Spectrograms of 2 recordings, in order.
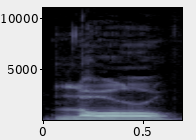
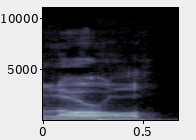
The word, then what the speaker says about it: Laurel: So anyway, if you're from the area, you know it's not Laurel. That's what I say. Laurel. Laurel. There's 2 syllables to Laurel.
